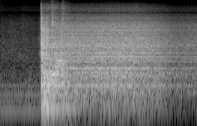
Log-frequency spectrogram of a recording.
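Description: A lathe takes a light facing cut across a weld-repaired sheave with a tough CNMG insert; the cut starts abruptly as a bright, loud grinding hiss, then settles to a steady scraping tone before easing off.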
